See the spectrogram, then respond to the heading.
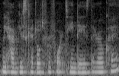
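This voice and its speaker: Woman, ASMR host as gentle clinician, hushed and whispery on a close mic, faint ambient hiss. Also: fairly low pitch, level tone, quick pace. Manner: soft-spoken, gentle, often whispering. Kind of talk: ASMR roleplay.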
